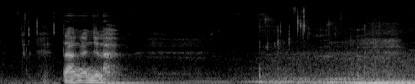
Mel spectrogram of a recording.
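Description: Fingers scrape and squish through sauce on a plate.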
